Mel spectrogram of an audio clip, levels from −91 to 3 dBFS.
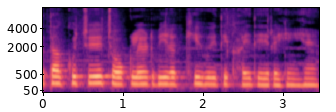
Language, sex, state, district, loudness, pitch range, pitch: Hindi, female, Uttar Pradesh, Shamli, -17 LUFS, 185-210 Hz, 200 Hz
